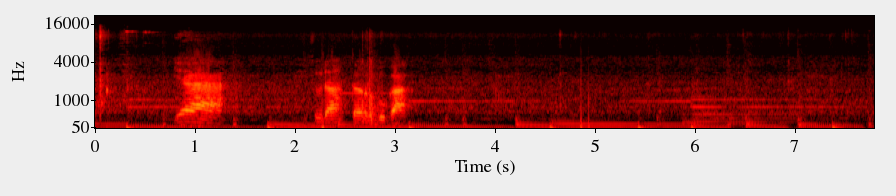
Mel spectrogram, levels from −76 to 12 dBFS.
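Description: Two loud pop events cut sharply through the audio, which carries on underneath each one. The first is a single hard pop from 2.27 to 2.30 s. The second, from 4.85 to 4.96 s, is a quick double pop. Each peaks at about 10 dB above the surrounding signal. The likely cause is a sudden voltage step or pulse entering the signal chain, from a plug, a switch, static or a driver glitch, which the following circuitry shapes into a thump.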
